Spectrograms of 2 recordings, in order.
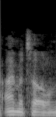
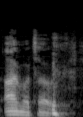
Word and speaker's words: Imatot: And he spells his and he pronounces his first name Imatot, not I'm a toad.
